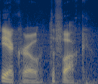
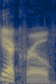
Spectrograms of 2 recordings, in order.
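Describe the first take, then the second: First: Lower, softer inner voice muttering; a quieter inside voice, half to himself. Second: Said in the usual way. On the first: Retold or imitated. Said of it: "My other, my other inside voice says". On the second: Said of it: "And you're like".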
